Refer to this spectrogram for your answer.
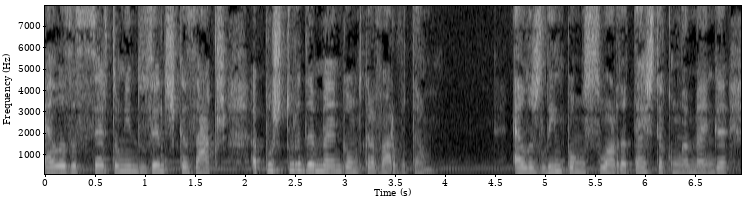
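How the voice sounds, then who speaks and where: Music plays in the background as a woman speaks at a moderate pace. Her voice is medium in pitch, with ordinary pitch variation. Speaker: theatre performer reading a literary text. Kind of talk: literary text reading, whispered theatre piece. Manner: whispered, intimate.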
